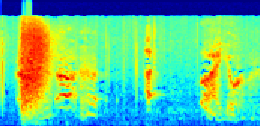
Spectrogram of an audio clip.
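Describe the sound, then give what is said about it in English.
A single pistol shot cracks loudly in a dramatized scene, followed by a strained voice speaking. “You shot me. The gun wasn't empty.”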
